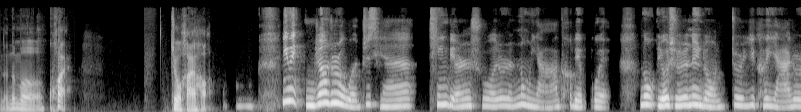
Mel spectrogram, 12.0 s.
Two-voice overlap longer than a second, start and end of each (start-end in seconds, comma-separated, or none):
none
